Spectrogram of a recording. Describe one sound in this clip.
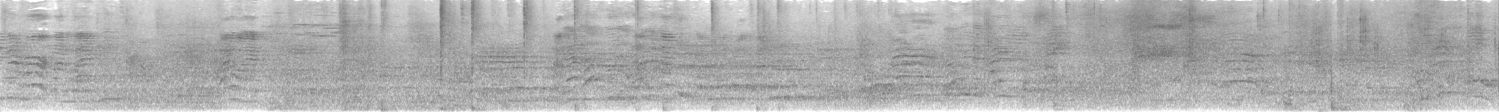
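Young players shout and call out across a large echoing rink.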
